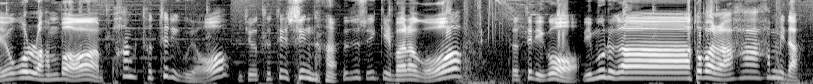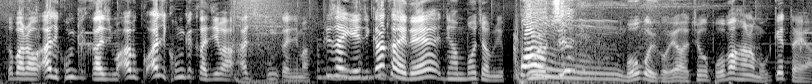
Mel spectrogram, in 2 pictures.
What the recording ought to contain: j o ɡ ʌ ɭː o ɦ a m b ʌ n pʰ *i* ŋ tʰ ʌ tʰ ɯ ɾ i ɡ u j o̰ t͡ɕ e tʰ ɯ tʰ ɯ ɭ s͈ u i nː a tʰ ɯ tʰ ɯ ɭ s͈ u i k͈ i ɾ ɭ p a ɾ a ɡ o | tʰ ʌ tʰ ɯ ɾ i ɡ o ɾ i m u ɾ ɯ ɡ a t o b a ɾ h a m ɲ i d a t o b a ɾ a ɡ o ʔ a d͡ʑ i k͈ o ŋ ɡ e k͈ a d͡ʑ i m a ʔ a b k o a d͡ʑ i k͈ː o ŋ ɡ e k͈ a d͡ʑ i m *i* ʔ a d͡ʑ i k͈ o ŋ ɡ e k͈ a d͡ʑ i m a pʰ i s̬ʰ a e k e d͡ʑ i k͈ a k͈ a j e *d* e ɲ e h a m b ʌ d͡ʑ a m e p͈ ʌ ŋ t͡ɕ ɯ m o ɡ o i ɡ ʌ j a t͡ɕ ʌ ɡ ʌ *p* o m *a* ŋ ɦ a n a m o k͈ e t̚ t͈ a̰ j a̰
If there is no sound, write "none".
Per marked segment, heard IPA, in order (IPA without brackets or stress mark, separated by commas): a, a, d, p, a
